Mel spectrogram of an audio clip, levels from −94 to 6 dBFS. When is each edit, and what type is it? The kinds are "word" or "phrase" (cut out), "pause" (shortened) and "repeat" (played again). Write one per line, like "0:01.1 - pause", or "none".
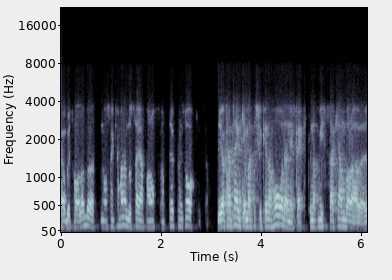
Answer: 0:02.4 - word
